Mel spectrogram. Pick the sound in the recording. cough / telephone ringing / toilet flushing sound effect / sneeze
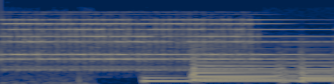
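telephone ringing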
